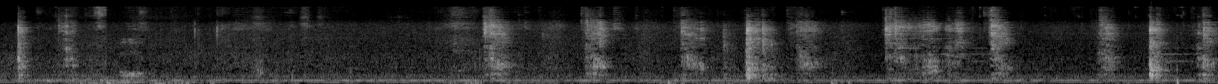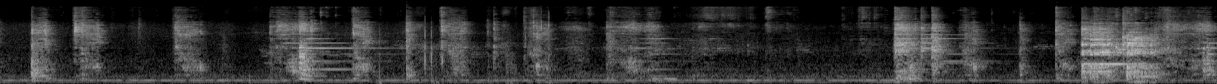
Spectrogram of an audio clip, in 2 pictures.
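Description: A spoon scrapes and clanks against a metal pot while sugar is mixed into carrot halwa, irregular knocks and scraping close up, with a voice talking intermittently.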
